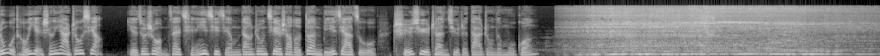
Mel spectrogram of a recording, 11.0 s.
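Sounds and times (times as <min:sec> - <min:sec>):
speech: 0:00.0 - 0:08.4
surveillance drone taking off: 0:07.0 - 0:11.0.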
